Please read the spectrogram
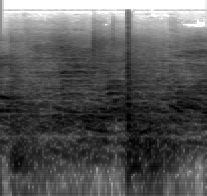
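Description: A wrestler's body slamming onto the wrestling ring mat: one sharp, loud slam a little past a second in, over crowd chatter.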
